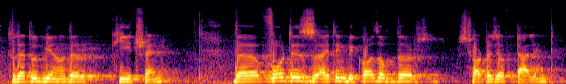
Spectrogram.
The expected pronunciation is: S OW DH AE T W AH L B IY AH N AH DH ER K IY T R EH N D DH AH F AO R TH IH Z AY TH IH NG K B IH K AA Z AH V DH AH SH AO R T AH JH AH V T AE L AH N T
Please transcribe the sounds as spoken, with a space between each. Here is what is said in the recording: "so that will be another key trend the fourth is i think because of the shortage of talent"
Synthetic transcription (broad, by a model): S OW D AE T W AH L B IY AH N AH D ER K IY T R EH N D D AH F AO R T IH Z AY T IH NG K B IH K AA Z AH V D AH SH AO R T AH JH AH V T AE L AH N T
